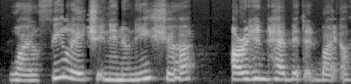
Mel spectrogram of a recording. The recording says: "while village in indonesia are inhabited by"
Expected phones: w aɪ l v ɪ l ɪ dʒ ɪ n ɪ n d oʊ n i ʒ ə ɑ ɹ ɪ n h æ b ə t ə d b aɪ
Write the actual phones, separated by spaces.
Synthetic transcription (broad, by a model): w aɪ l f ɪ l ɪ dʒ ɪ n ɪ n d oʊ n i ʃ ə ɑ ɹ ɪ n h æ b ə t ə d b aɪ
